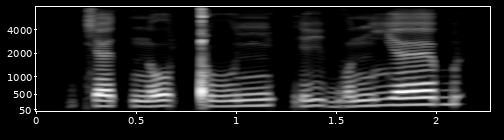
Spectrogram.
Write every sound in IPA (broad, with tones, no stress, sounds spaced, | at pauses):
c ɛ˩˧ t n o˩˧˩ ǃ u˩˧ ɲ | ɾ i˩˧˩ b o˩˧ n ʎ ɛ˦˥ b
